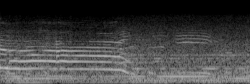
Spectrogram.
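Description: A long held voice-like note that slides down in pitch about a second in, over the murmur of passing guests.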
